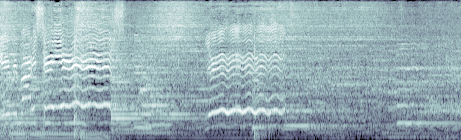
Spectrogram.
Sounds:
female singing, choir, music

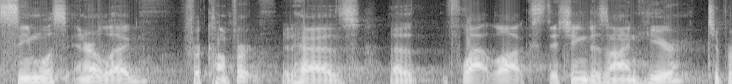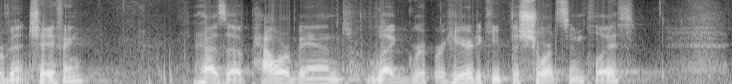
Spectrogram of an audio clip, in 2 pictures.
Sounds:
speech

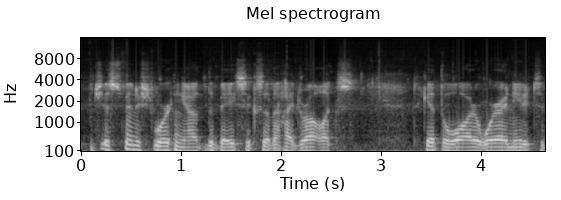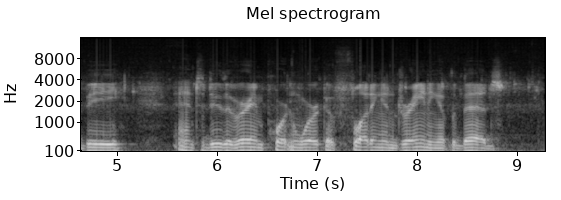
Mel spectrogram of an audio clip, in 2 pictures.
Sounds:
speech

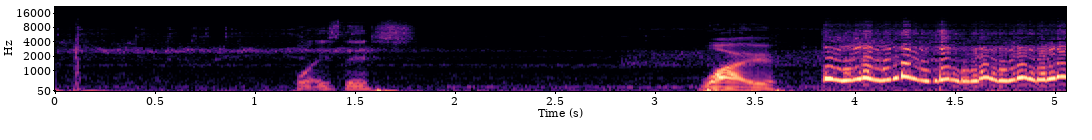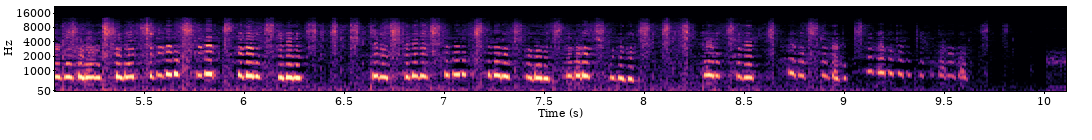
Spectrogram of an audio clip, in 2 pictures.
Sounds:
speech

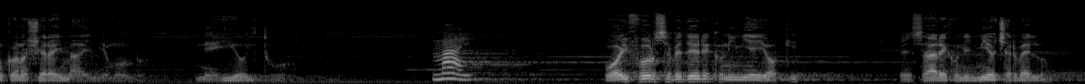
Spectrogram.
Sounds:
speech

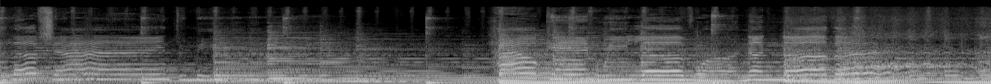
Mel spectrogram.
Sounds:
music, male singing

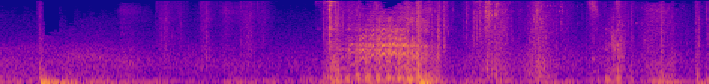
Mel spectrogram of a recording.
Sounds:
clip-clop, horse

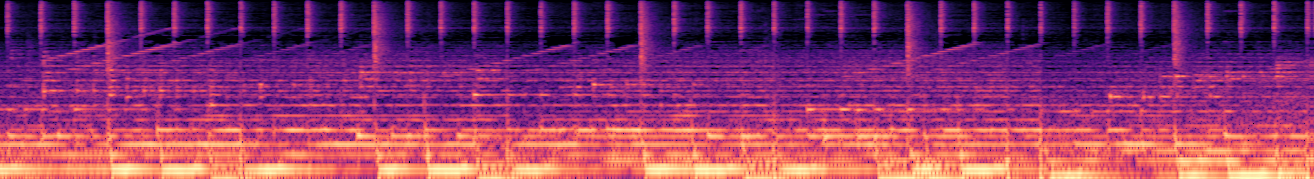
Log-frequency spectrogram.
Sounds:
music, synthesizer

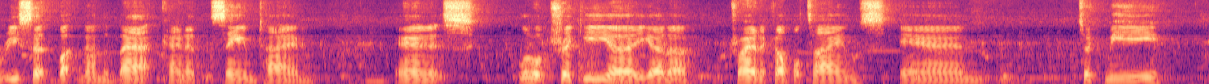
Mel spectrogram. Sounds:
speech

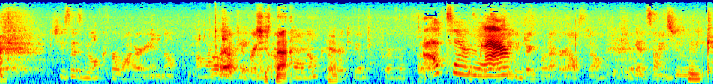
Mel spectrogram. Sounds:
inside a small room, speech, child speech

